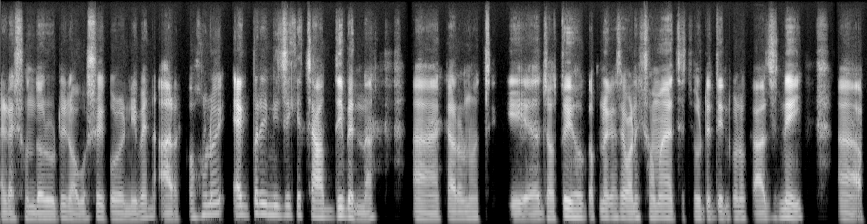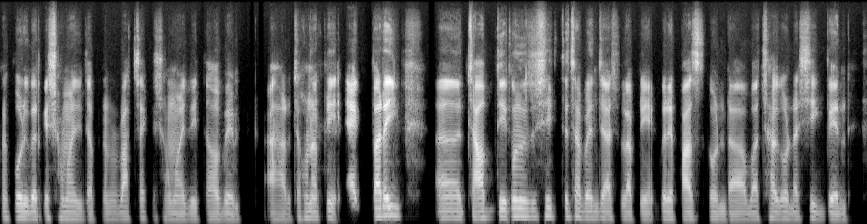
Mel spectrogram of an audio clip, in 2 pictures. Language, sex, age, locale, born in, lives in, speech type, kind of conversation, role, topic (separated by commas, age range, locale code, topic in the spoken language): Bengali, male, 25-29, bn-BD, Bangladesh, Bangladesh, conversation, advice, advisor, ছুটির পরিকল্পনায় সময়সীমা ঠিক করে কীভাবে কম ঝামেলায় সব গুছিয়ে নিতে পারি?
